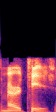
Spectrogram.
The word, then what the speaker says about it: Meritage: People may have heard of this – spelled Meritage. It's pronounced Meritage. It rhymes with heritage.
